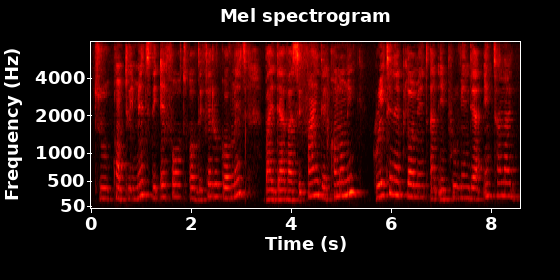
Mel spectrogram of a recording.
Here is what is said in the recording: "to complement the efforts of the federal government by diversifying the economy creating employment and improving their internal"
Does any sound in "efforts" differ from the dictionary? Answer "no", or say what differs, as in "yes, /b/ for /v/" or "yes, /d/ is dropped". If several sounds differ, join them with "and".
yes, /s/ is dropped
